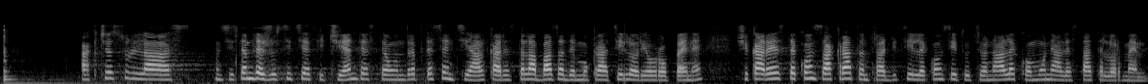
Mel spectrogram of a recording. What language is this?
Romanian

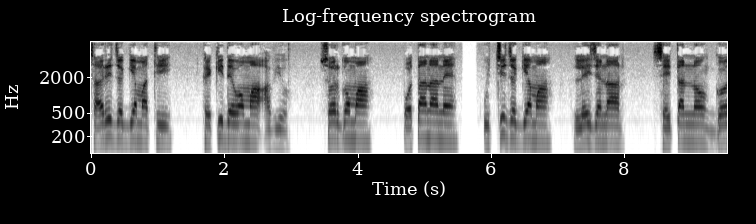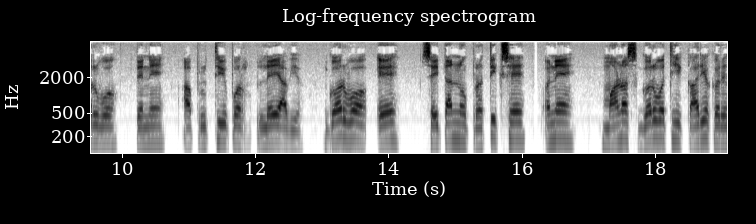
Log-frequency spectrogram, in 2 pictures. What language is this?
Hindi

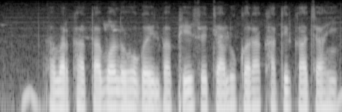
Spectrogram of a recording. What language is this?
Bhojpuri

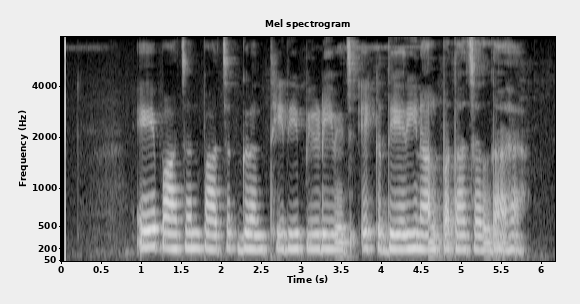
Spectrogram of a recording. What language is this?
Punjabi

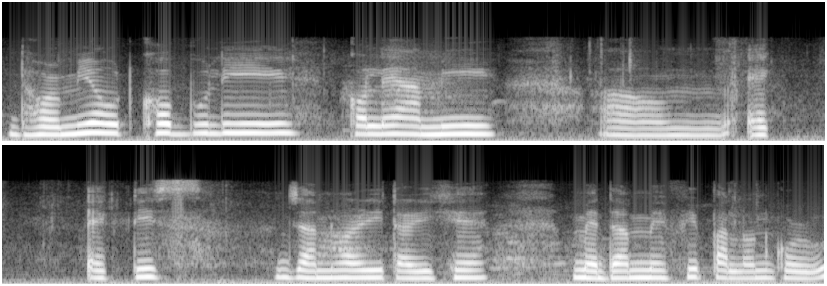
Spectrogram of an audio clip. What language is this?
Assamese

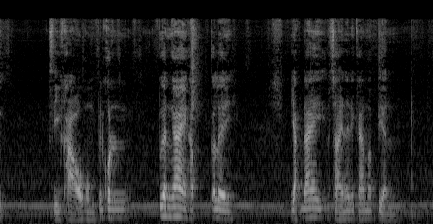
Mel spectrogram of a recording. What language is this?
Thai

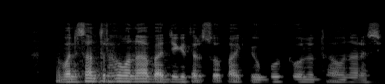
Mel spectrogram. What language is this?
Pashto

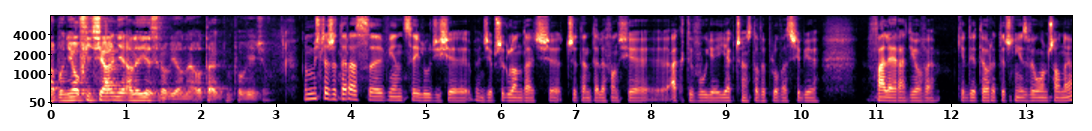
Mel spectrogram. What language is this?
Polish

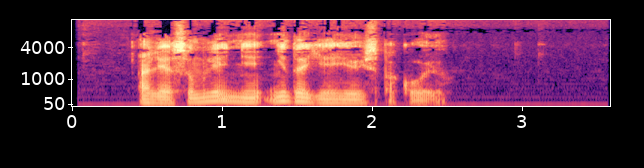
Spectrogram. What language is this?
Belarusian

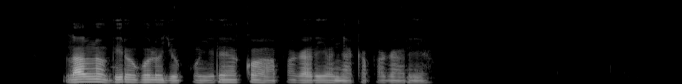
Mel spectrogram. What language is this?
Luo (Kenya and Tanzania)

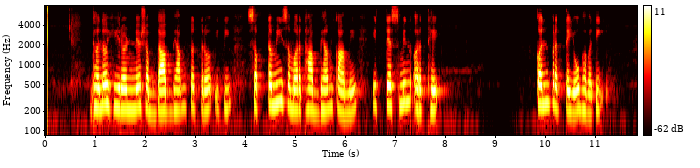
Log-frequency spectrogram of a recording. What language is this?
Sanskrit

